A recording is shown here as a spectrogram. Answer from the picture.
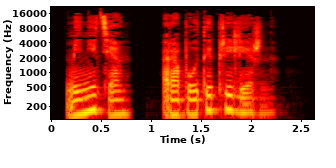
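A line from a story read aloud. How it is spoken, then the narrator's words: Mother whispering in ear. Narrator (Russian): мама Сакагучи прошептала на ухо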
